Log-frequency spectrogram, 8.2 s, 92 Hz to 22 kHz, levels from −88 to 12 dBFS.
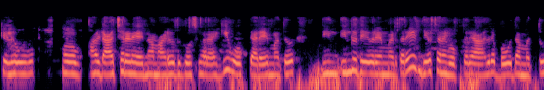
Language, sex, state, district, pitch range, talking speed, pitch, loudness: Kannada, female, Karnataka, Bellary, 235-265 Hz, 115 wpm, 250 Hz, -18 LUFS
